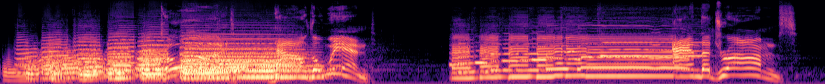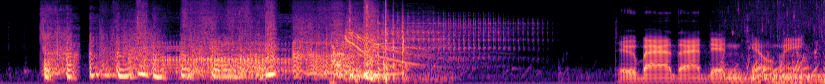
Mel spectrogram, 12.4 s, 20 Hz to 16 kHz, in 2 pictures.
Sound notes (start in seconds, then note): 0.0 brass instruments playing; 6.4 spitting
